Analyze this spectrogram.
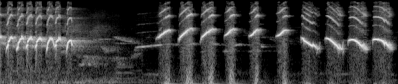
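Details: Singing white-rumped shama used to provoke other shamas: a quick rattling burst, a thin rising whistle, then a steady series of sharp upswept notes repeated about twice per second, ending in falling slurs.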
